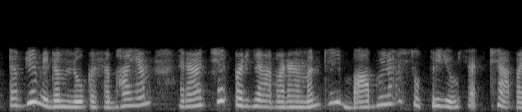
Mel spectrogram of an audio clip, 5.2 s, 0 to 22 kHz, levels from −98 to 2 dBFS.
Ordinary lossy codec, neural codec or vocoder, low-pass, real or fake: Opus, 16 kbps; autoencoder, 22.05 kHz, a latent of 192 numbers a frame, VITS, trained on one speaker; 3.6 kHz; fake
